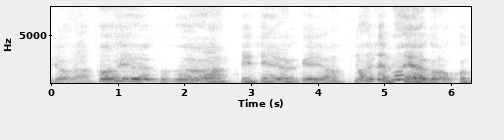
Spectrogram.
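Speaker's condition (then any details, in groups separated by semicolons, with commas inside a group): Cerebral palsy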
